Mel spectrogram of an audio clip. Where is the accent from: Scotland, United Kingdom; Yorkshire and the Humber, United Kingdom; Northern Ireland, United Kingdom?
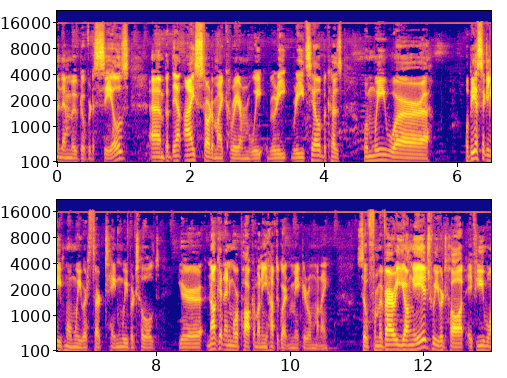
Northern Ireland, United Kingdom; Belfast; moved away as an adult; now in London, United Kingdom; so when we grew up in Belfast, we were born in 1982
